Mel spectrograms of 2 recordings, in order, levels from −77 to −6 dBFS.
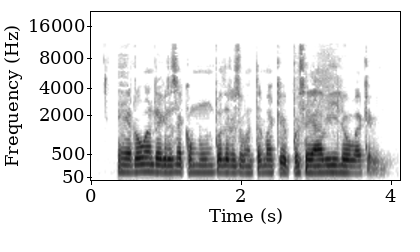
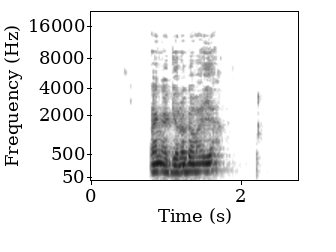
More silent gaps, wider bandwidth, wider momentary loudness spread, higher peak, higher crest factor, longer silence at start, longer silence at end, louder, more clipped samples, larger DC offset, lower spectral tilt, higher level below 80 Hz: neither; second, 11 kHz vs 14.5 kHz; second, 9 LU vs 16 LU; about the same, -4 dBFS vs -6 dBFS; about the same, 16 dB vs 18 dB; second, 0.35 s vs 0.8 s; second, 0.2 s vs 1.05 s; about the same, -18 LUFS vs -20 LUFS; neither; neither; about the same, -6.5 dB/octave vs -6 dB/octave; about the same, -64 dBFS vs -64 dBFS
